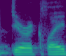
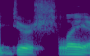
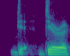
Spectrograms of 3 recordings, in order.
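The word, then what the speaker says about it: Dirichlet: is based on the de clay distribution uh as I understand it that's the German pronunciation which is the way you're supposed to pronounce this but uh uh uh most people say deay I think but um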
